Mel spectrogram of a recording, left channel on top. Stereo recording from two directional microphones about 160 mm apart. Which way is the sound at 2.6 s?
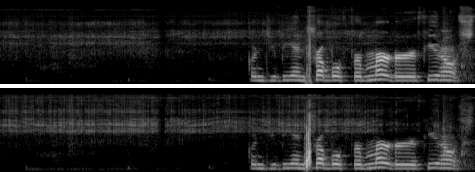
5° right (ahead or behind).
